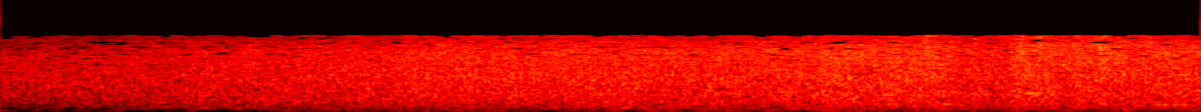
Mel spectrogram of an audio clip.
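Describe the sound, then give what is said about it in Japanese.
The Kiso River rushes steadily along the bottom of a valley in Japan, a dense, continuous roar of churning water that swells slightly louder as it goes on, with no voices or other sounds over it. “とはいえ、身構え、右手の谷底に流れる木曽川の川音に怯えつつ通り抜けなければならぬのは、当時も昔も同じこと。”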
